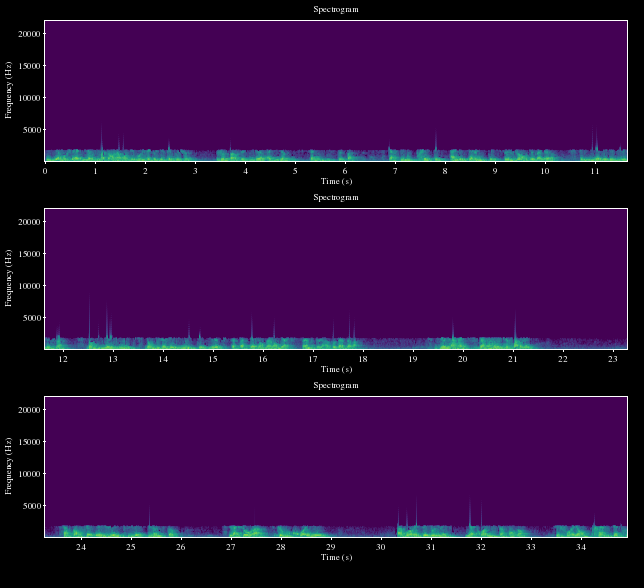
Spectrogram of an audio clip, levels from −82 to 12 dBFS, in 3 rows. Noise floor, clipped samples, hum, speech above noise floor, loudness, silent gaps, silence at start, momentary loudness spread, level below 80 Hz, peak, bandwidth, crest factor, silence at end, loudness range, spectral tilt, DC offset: -58 dBFS; under 0.1%; none; 42 dB; -17 LUFS; none; 0.05 s; 9 LU; -42 dBFS; 0 dBFS; 2.3 kHz; 18 dB; 0 s; 4 LU; -7.5 dB/octave; under 0.1%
